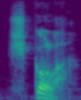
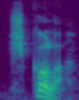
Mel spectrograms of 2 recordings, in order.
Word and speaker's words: škola: S with hatch is pronounced sh like in the English words shu or cash. Repeat after me. Skola. Shola.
